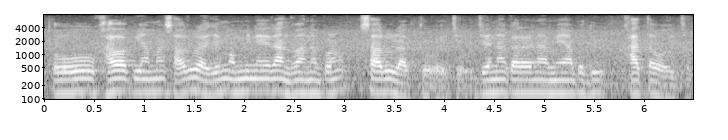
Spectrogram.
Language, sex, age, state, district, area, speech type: Gujarati, male, 18-30, Gujarat, Aravalli, urban, spontaneous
